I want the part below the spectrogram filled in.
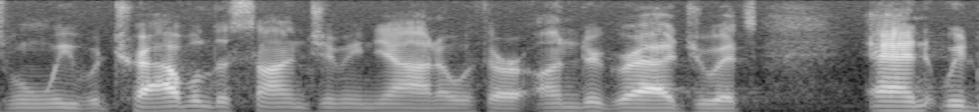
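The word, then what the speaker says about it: San Gimignano: of you have been to the cathedral in San jimano now let's all say that together s Jim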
